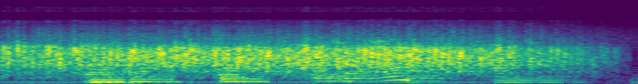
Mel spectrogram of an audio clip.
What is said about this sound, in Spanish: pone el aplauso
